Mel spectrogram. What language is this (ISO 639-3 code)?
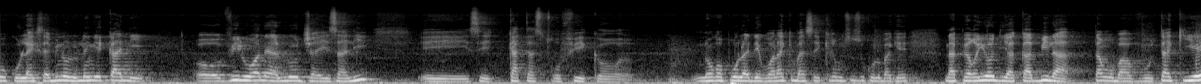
fra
